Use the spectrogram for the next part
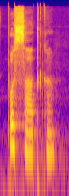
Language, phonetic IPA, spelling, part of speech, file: Ukrainian, [pɔˈsadkɐ], посадка, noun, Uk-посадка.ogg
- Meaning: 1. embarkation, boarding 2. landing, touchdown 3. planting 4. fit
